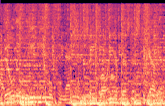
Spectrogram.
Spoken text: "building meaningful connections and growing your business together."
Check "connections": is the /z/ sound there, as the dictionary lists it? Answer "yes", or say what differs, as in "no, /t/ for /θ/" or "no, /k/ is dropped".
yes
